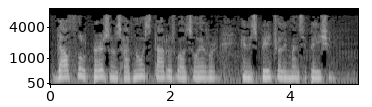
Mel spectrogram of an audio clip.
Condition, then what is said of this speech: None; typical speech.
